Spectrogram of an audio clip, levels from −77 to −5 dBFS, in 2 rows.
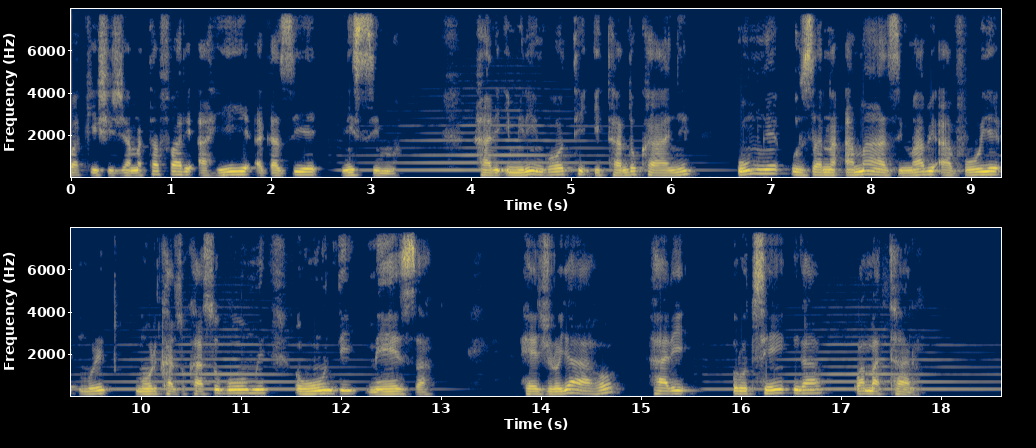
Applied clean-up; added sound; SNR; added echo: none; Wind instrument, woodwind instrument; 19 dB; none.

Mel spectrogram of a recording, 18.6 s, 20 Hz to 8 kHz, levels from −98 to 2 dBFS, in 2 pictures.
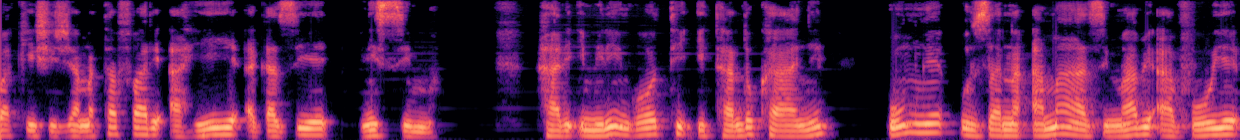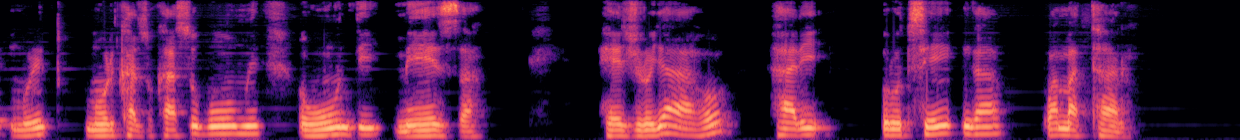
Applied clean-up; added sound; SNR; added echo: neural mask model DeepFilterNet 3.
